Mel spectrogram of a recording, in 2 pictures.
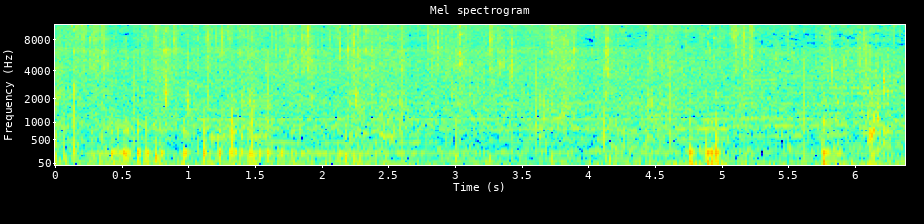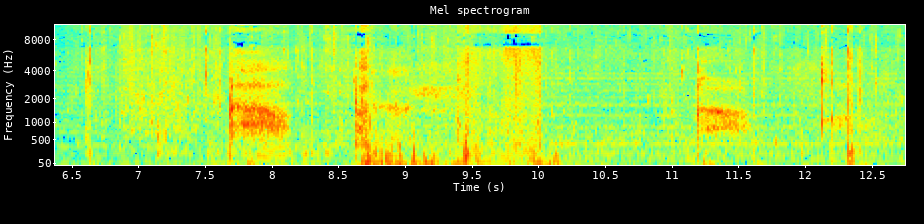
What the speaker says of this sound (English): Now, hold his head under the water and don't let go.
